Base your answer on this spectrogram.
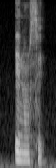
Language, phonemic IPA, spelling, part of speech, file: French, /e.nɔ̃.se/, énoncer, verb, LL-Q150 (fra)-énoncer.wav
- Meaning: 1. to enounce, lay out, declare 2. to explain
